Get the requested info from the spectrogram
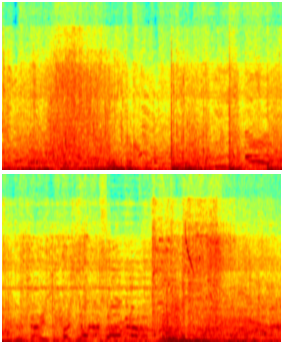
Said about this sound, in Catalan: Còctel explota davant d'ells.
